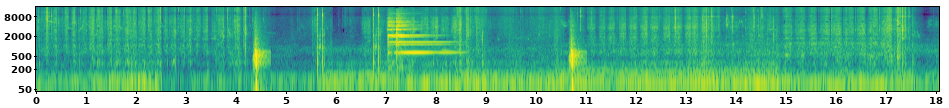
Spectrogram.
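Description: Hand saw cutting thin dry branches with quick rasping strokes. Two sharp knocks come about four and eleven seconds in, and a bright ringing chime sounds about seven seconds in.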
